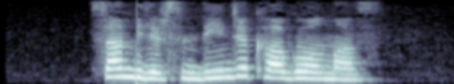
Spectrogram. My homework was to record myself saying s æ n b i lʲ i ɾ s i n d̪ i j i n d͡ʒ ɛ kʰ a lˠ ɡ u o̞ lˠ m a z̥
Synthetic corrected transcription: s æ n b i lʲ i ɾ s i n d̪ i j i n d͡ʒ ɛ kʰ a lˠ ɡ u o̞ lˠ m a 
